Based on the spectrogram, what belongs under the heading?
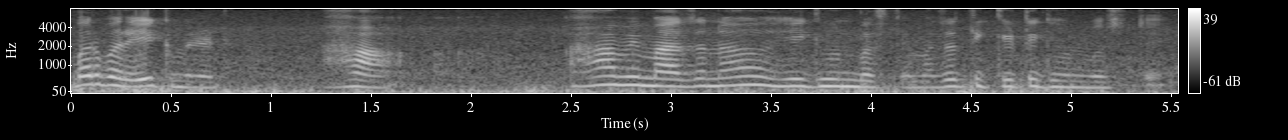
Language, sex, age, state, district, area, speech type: Marathi, female, 18-30, Maharashtra, Nanded, rural, spontaneous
